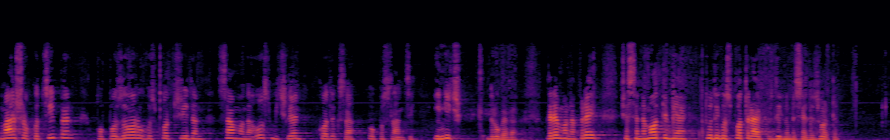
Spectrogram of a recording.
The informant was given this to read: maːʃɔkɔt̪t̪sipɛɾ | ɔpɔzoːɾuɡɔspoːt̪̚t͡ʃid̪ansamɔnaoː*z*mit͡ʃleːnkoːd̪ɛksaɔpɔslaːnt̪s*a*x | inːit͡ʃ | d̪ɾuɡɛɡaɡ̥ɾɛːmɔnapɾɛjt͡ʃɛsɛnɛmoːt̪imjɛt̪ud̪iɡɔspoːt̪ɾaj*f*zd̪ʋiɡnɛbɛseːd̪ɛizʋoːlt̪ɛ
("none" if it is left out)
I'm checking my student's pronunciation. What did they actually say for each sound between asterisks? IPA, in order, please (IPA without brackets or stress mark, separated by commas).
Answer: s, i, f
